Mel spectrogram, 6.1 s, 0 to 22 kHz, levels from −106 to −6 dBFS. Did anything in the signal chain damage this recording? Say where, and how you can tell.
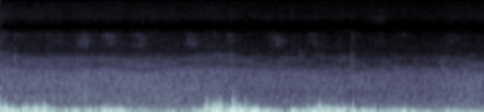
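Yes: a crude rate conversion from 44.1 kHz to 48 kHz by unfiltered linear interpolation, throughout the clip, leaves a faint inharmonic fizz, roughly 60 dB below the sound.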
